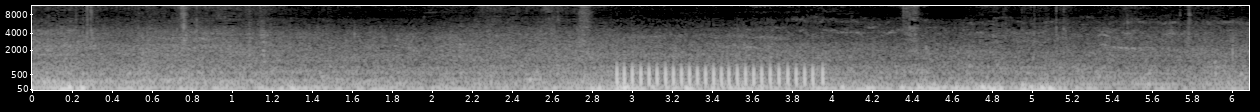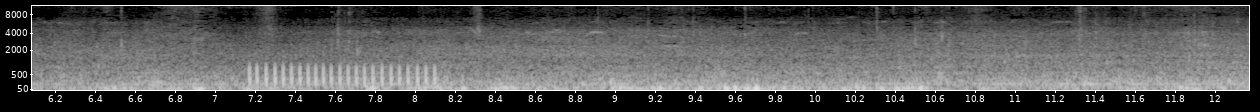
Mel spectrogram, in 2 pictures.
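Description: An Atlantic croaker gives two rapid, buzzy drumming croaks about four seconds apart over low rumbling water noise.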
